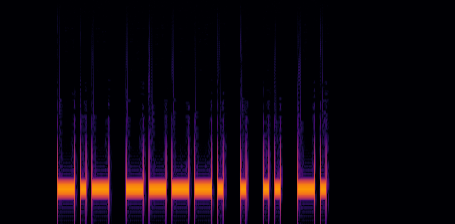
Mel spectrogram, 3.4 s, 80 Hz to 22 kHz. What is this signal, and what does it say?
Morse code, heard as a keyed tone, about 28 wpm, 700 Hz. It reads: K9EIN
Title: USA Call Signs Repeated 2x 28wpm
